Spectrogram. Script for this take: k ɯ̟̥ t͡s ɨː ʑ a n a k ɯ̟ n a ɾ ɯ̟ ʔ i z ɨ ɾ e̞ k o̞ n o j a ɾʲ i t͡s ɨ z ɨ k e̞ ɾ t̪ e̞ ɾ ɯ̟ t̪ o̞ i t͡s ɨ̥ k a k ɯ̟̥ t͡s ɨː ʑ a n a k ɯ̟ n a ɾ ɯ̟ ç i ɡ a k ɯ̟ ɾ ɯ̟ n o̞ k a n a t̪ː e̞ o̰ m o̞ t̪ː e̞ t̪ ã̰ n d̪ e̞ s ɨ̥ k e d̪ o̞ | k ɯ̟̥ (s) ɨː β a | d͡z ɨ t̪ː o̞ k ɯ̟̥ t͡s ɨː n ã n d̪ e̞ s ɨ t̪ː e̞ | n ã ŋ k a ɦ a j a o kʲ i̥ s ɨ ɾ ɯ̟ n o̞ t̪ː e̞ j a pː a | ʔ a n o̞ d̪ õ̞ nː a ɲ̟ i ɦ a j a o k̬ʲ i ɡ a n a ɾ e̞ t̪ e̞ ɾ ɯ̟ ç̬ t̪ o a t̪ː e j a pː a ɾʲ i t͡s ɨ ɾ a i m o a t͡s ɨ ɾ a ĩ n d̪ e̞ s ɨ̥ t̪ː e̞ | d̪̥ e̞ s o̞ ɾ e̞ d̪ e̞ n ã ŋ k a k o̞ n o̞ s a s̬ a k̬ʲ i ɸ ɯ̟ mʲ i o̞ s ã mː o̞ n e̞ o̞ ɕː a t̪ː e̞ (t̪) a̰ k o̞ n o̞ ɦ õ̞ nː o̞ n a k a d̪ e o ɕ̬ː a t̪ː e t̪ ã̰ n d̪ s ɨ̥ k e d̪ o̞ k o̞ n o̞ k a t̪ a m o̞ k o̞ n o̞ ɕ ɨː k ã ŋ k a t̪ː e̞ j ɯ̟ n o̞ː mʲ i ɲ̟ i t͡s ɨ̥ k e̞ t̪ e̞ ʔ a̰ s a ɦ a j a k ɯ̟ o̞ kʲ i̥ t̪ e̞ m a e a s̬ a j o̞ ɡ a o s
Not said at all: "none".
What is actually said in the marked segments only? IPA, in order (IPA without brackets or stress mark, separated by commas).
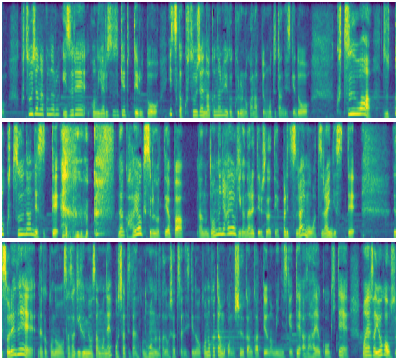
t͡s, t̪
